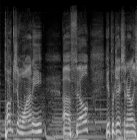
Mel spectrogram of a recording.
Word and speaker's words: Punxsutawney: How do you say that? Punxsutawney? Punxsutawney? – Punxsutawney. Yeah, now Punxsutawney.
